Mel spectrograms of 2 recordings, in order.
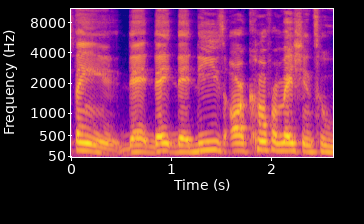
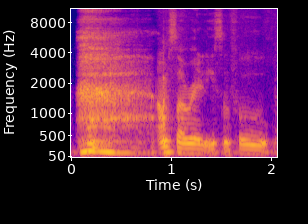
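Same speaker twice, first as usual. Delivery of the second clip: longing sigh; 8 semitones lower, 8 dB quieter, slower than usual. Real, not acted. Longing for barbecue, sighing.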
